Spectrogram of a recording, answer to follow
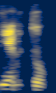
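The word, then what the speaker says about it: يكتب: Example यक्तुब यानी कि ही rights would be pronounced as यक्तुब in modern standard, यानी कि फॉर्मल अरेबिक।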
